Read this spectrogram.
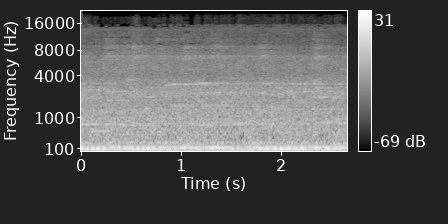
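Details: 2019 Chevy Equinox 1.5 with crank no start, codes and bulletin pointing to the camshaft reluctor, after the camshaft repair: steady low engine hum with an even, unbroken rhythm; starts and runs smoothly.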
